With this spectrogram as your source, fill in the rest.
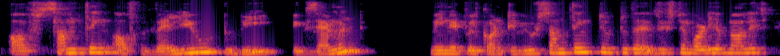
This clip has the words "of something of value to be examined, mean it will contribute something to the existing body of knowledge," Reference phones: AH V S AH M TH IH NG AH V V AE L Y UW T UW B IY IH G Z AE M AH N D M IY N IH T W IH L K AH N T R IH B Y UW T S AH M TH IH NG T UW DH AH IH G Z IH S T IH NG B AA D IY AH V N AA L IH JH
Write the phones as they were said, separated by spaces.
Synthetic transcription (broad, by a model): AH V S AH M T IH NG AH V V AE L Y UW T UW B IY IH G Z AE M AH N D M IY N IH T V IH L K AH N T R IH B Y UW T S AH M T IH NG T UW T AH IH G Z IH S T IH NG B AA D IY AH V N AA L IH JH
